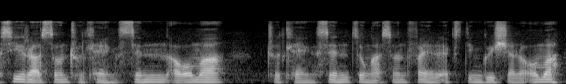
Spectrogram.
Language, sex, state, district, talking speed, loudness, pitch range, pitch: Mizo, male, Mizoram, Aizawl, 170 wpm, -20 LUFS, 100-110 Hz, 105 Hz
